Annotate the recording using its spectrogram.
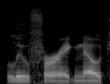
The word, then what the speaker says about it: Lou Ferrigno: I remember sitting on the couch on Saturday mornings watching Lou Ferrigno transform, or I forget his name. – You said it right.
